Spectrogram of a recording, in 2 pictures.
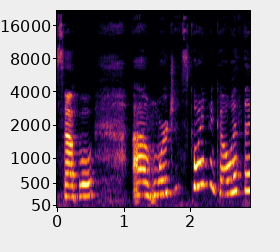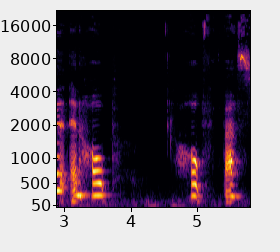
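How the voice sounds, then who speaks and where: A woman speaks in a somewhat breathy voice. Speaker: knitting vlogger. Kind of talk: casual vlog chat. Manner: hesitant, many fillers.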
